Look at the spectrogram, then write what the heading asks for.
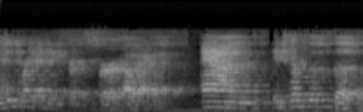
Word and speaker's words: Eureka: And then the Japanese original creators watched it and listened to it and they said, no, we don't want it Eureka, we want it pronounced Eureka.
